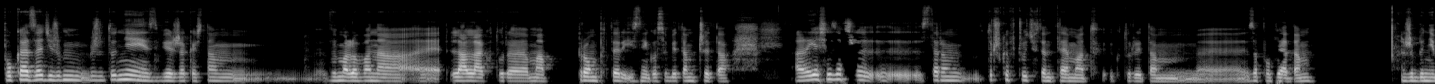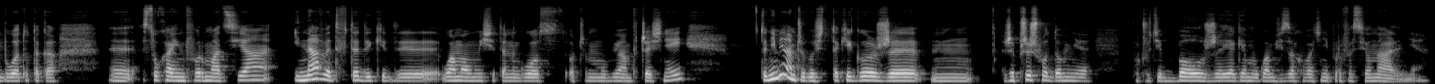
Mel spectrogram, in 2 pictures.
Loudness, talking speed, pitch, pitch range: -21 LUFS, 150 wpm, 170 Hz, 160-195 Hz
